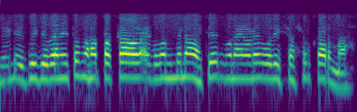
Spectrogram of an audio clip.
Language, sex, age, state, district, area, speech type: Santali, male, 60+, Odisha, Mayurbhanj, rural, conversation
